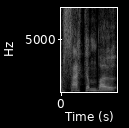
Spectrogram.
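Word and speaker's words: Cakobau: And the reason I pronounce Thackenbow as I do, but the letter C appears, is because in Fijian, a C is pronounced as we would pronounce TH.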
